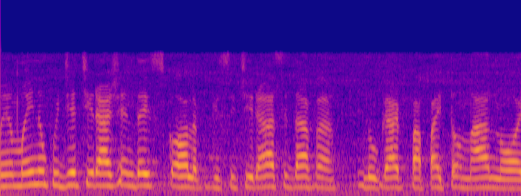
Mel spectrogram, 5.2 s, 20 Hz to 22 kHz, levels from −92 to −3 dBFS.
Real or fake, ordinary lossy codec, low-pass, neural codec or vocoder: real; none; 7.2 kHz; none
